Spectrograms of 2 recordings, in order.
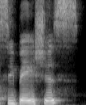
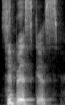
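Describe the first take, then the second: First: The word is said as se-bay-shus. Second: The word is said as sea-biscus. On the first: The speaker calls it right. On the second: The speaker calls it wrong.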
